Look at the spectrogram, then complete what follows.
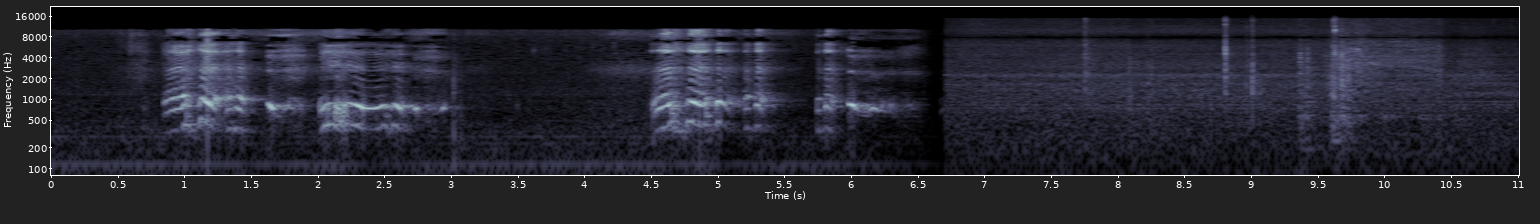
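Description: Baby laughing in two bouts of high-pitched giggles, the second ending about six seconds in; after that only a few faint clicks.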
